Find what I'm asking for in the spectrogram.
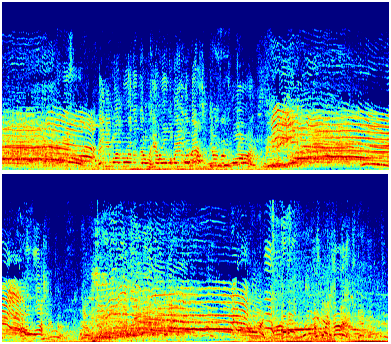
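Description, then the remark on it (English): A large crowd of children at the bottom of a hill, in sunshine, shouts and cheers continuously in the Pollyanna Glad Day wave and cheer, led by a photographer on a tall ladder, with high, excited voices rising and falling in loud overlapping waves for the whole stretch. “climbs a tall ladder and conducts the great Pollyanna Glad Day wave and cheer.”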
